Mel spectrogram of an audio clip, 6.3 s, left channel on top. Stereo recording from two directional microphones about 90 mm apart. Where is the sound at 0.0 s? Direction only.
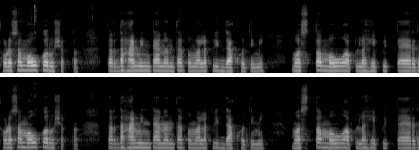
20° left (ahead or behind).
